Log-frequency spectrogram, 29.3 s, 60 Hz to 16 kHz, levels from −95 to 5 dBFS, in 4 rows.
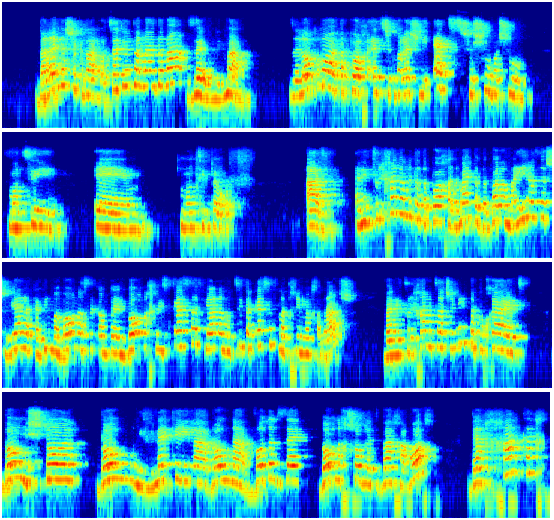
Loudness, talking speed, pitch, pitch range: -20 LUFS, 140 wpm, 295 Hz, 255-335 Hz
